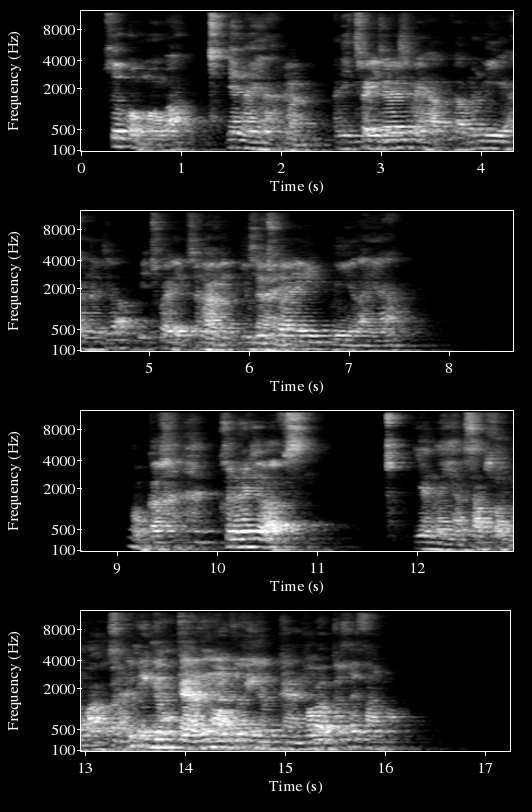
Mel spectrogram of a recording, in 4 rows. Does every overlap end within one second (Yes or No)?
No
